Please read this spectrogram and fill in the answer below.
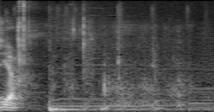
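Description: A soft thump about half a second in, then a few light clicks, as the lid of a padded fabric tool case is opened, over quiet background music.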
